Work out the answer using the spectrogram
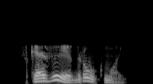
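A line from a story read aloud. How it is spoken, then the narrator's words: Calm question. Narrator (Russian): спросила Края Хель уже совершенно спокойным голосом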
